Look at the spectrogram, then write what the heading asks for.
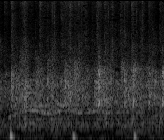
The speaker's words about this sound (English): Hallelujah. Clap hands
